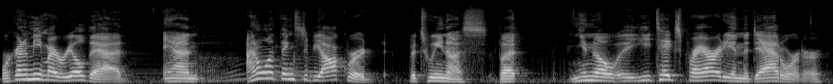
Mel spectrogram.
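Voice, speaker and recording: A woman's voice: low-pitched, very animated, moderate pace. A woman playing a tabletop game, making dry, teasing asides. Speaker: player. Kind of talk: comedic tabletop roleplay.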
